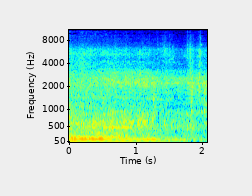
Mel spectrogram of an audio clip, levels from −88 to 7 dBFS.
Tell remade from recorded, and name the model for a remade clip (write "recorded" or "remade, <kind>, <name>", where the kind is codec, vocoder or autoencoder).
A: recorded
